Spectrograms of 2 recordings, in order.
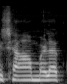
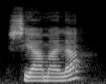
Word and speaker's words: Shyamala: Swami sagte uns, dass wir Shyamala falsch aussprachen, so wie wir es in Tamil gewohnt waren. Richtig ist Shyamala Komala.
